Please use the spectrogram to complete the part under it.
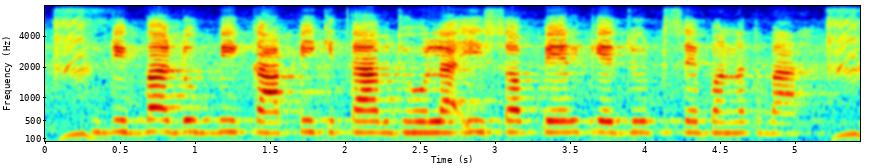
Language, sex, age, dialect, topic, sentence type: Bhojpuri, female, 18-24, Northern, agriculture, statement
